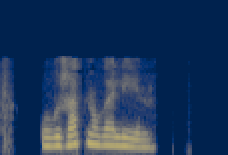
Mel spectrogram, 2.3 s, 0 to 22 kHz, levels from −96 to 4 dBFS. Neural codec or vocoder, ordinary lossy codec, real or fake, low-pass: none; MP3, 32 kbps; real; 5.4 kHz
